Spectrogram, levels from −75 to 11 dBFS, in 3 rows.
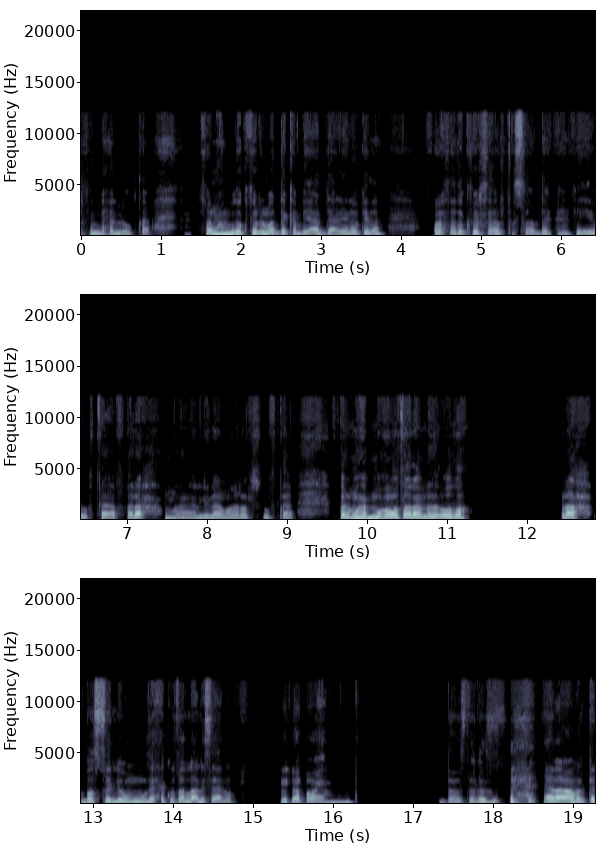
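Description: Small timing hiccups and a faintly unsteady pace run through the whole speech clip. The cause is clock drift between sender and receiver: the sender's clock runs roughly 2% slow against the receiver's. Audio arrives a little too slowly, so the receiver's jitter buffer keeps draining. To keep playing, the receiver has to pad the stream, and those padding points are the brief stumbles heard at uneven intervals rather than on a regular beat.

Those stumbles are the repeated timing corrections, heard from 0.76 s to 18.88 s. They give a slightly halting, stretched delivery, as if playback were running at about 98% of normal speed. Each one is a tiny repeated piece of audio, inserted to make up for the slow sender. All of the corrections go the same way, lengthening the sound and never shortening it. They are spaced irregularly and together add something like 0.4 s.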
